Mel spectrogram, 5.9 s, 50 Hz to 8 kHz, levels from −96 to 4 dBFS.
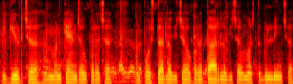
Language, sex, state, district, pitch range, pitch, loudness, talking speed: Halbi, male, Chhattisgarh, Bastar, 115-120 Hz, 115 Hz, -32 LUFS, 185 wpm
